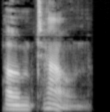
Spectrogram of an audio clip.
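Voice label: "hometown", British English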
